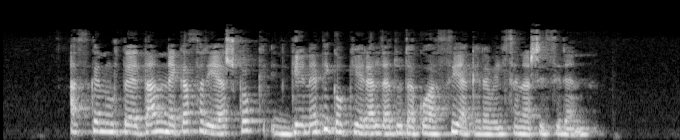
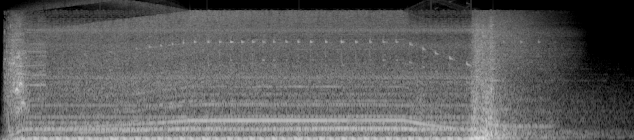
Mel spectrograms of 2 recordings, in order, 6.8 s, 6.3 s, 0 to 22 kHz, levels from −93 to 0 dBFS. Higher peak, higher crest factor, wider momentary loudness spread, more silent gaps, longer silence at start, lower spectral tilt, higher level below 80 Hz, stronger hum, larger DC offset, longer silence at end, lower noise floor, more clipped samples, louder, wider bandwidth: first, 0 dBFS vs -6 dBFS; about the same, 14 dB vs 18 dB; about the same, 5 LU vs 6 LU; neither; first, 0.7 s vs 0 s; first, -5.5 dB/octave vs -3.5 dB/octave; second, -56 dBFS vs -28 dBFS; neither; second, under 0.1% vs 0.1%; first, 0.85 s vs 0.65 s; first, -65 dBFS vs -54 dBFS; neither; first, -13 LUFS vs -24 LUFS; second, 9.2 kHz vs over 20 kHz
